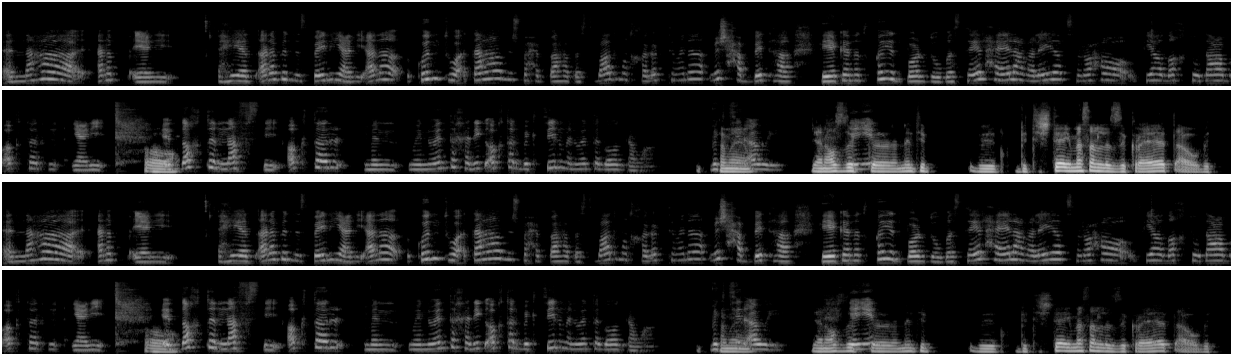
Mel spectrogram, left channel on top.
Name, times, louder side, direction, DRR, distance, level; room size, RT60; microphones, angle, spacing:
voice 1, 0.0-1.7 2.2-18.8 19.4-20.1 20.5-21.1, right 1 dB, 5° right, 0.8 m, -35 dB
voice 2, 19.5-19.8 20.4-21.6 22.0-24.4, left 6 dB, 70° left, 0.3 m, -23 dB
4.6 x 2.6 x 4.0 m
head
